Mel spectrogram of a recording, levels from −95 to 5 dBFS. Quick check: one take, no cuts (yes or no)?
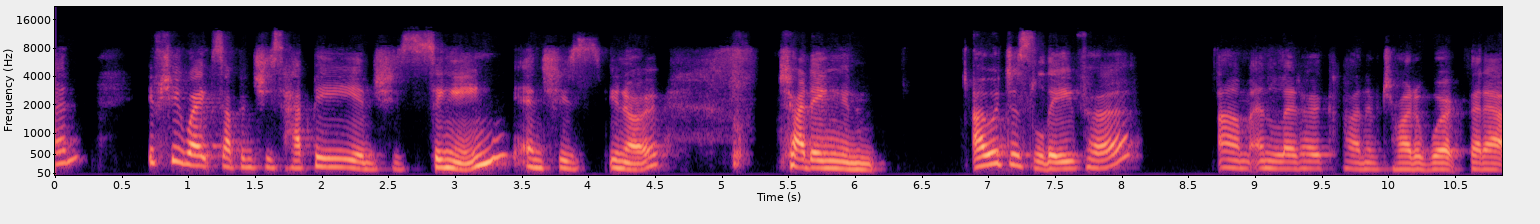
yes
